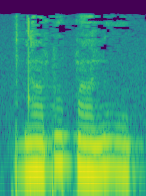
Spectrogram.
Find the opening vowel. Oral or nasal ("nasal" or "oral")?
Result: nasal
